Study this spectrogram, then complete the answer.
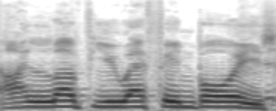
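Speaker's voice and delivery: put-on wild, high, loud screaming. Retelling celebrating with the boys in the dressing room: imitating own scream. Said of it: "I'm screaming".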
